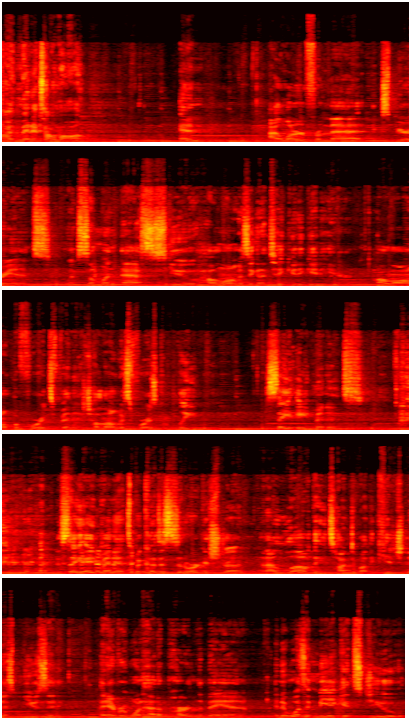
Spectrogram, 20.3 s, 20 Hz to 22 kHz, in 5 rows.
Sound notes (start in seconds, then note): 12.1 all laughing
